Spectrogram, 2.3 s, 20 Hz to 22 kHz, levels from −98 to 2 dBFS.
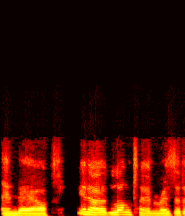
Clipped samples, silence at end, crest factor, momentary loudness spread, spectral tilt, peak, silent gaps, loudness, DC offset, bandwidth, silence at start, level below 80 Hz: under 0.1%; 0 s; 12 dB; 8 LU; -6.5 dB/octave; -10 dBFS; none; -23 LUFS; under 0.1%; 8.2 kHz; 0 s; -62 dBFS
